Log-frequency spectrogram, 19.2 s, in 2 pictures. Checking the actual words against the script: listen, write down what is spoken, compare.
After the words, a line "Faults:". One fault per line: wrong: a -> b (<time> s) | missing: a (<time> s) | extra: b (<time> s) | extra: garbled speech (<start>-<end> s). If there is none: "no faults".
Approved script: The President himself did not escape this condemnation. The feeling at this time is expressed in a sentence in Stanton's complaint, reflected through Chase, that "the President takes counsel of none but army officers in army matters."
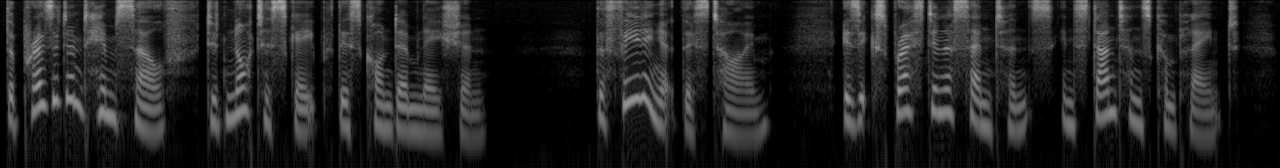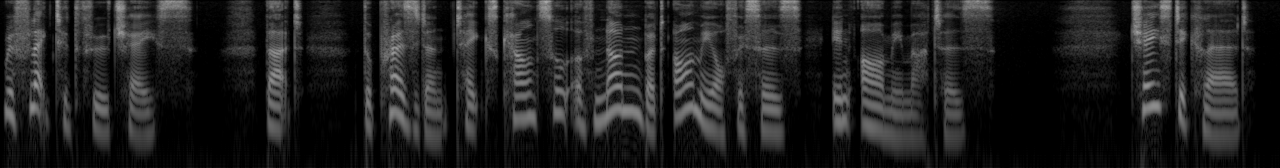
The President himself did not escape this condemnation. The feeling at this time is expressed in a sentence in Stanton's complaint, reflected through Chase, that "the President takes counsel of none but army officers in army matters." Chase declared
Faults:
extra: Chase declared (18.1 s)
